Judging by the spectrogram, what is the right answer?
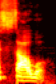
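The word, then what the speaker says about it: sour: सार, जैसे हॉट एंड सार सूप नहीं, इसे कहते हैं सावर, हॉट एंड सावर सूप, right? सावर।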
